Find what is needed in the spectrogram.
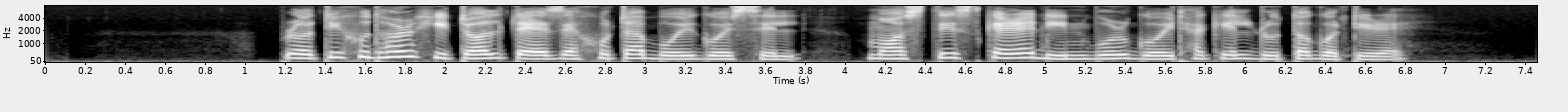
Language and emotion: Assamese, neutral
